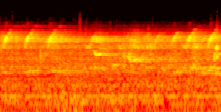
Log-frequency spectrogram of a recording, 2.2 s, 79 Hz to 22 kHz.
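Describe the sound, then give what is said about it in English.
Birds sing high in jungle treetops among trees over 150 feet tall, with a run of bright, repeated chirps and thinner trilling lines weaving underneath at a steady moderate level, no voices. “listen to the singing of the birds”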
